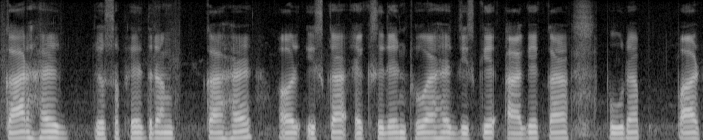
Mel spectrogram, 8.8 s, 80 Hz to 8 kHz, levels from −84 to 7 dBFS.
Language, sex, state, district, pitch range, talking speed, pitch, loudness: Hindi, male, Bihar, Kaimur, 115-125 Hz, 125 wpm, 120 Hz, -18 LUFS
